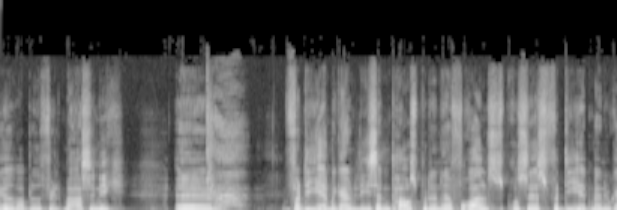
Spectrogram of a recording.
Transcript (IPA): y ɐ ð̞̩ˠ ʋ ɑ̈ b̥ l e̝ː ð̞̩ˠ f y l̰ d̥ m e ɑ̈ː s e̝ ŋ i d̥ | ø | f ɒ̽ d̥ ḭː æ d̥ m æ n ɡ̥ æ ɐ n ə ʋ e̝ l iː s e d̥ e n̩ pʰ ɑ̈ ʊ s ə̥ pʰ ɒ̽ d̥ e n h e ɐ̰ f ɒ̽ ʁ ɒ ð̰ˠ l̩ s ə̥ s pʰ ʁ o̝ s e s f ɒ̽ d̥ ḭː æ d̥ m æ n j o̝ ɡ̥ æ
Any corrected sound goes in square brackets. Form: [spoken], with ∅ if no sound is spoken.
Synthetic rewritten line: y ɐ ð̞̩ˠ ʋ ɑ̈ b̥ l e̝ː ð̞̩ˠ f y l̰ d̥ m e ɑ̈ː s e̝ [n] i [ɡ̥] | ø | f ɒ̽ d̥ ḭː æ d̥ m æ n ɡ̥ æ ɐ n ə ʋ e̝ l iː s e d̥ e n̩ pʰ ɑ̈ ʊ s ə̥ pʰ ɒ̽ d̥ e n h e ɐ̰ f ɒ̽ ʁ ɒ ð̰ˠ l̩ s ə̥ s pʰ ʁ o̝ s e s f ɒ̽ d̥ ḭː æ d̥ m æ n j o̝ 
